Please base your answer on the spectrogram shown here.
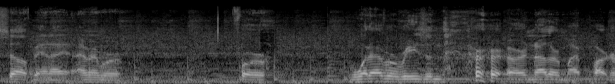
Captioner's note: laugh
